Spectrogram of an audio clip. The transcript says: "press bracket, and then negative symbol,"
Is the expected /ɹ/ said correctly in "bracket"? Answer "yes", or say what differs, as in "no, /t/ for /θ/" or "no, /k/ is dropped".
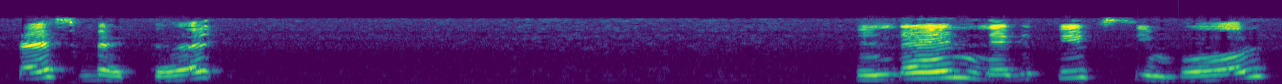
no, /ɹ/ is dropped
